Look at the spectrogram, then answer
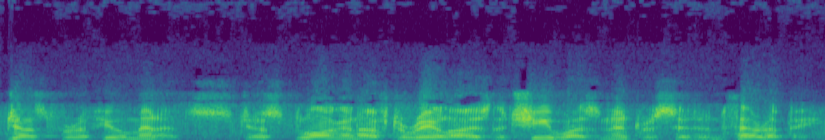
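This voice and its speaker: On a muffled radio recording with slight hiss, a male psychiatrist in a drama. The fairly low voice is clipped, formal and guarded, evasive under questioning. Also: animated, fast, gravelly. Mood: hesitant, confiding. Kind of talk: old-time radio drama acting. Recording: dull, noisy old radio recording.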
